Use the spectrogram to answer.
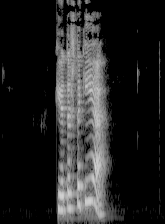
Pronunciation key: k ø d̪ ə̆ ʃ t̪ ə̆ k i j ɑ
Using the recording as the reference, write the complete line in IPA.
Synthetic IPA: k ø t̪ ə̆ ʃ t̪ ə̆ k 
